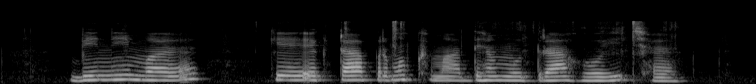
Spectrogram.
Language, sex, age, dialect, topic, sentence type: Maithili, female, 51-55, Eastern / Thethi, banking, statement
